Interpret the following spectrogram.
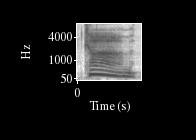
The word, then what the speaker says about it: kam: Prétérit, par contre, comment est-il prononcé par les Allemands? Kam. Le A est long. Pourquoi? Car derrière, il n'y a qu'un seul M.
